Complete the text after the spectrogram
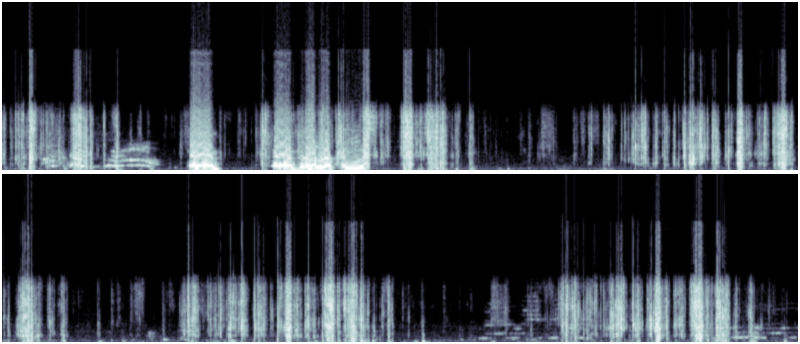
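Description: Foil wrappers crinkle and rustle up close.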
